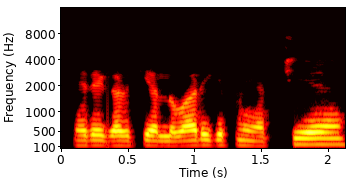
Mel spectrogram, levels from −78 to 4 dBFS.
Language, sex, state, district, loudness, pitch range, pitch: Hindi, male, Uttar Pradesh, Jyotiba Phule Nagar, -19 LUFS, 125-140 Hz, 130 Hz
